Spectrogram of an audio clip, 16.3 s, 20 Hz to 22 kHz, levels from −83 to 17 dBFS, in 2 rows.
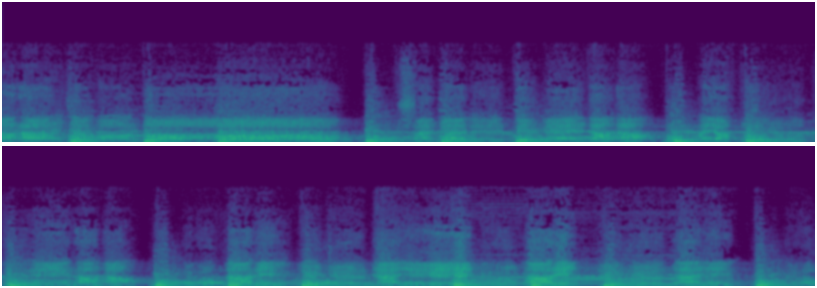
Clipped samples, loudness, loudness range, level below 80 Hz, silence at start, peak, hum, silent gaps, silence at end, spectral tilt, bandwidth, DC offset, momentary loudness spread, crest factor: under 0.1%; -24 LUFS; 3 LU; -52 dBFS; 0 s; -4 dBFS; none; none; 0 s; -4.5 dB/octave; 16 kHz; under 0.1%; 7 LU; 18 dB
